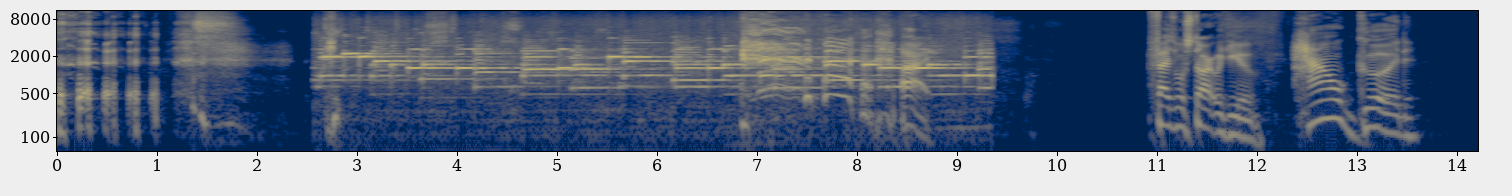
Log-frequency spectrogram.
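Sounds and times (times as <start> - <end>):
laughter: 0.0 - 1.7, 2.6 - 4.0, 6.8 - 8.8
speech: 0.0 - 1.9, 11.0 - 13.7
ice cream truck music-box jingle: 2.6 - 9.4.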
